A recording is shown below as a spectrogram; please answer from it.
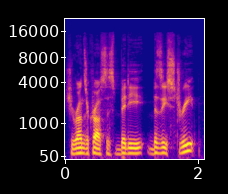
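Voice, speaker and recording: A man from Texas co-hosting a comedy podcast, telling stories in a deadpan, matter-of-fact way. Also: on the low side, brisk, dry recording, clean studio sound. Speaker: podcast co-host. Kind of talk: casual comedic chat.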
